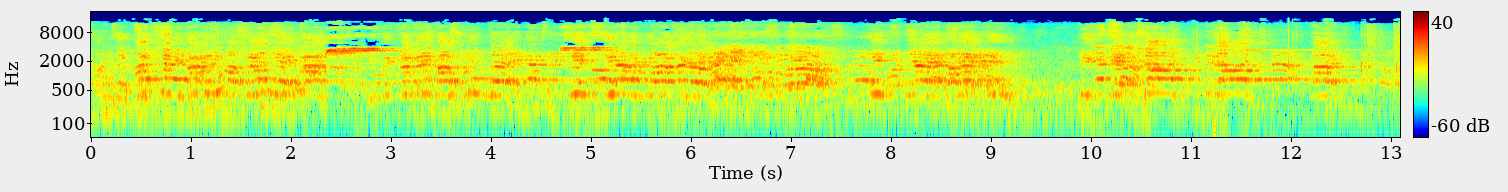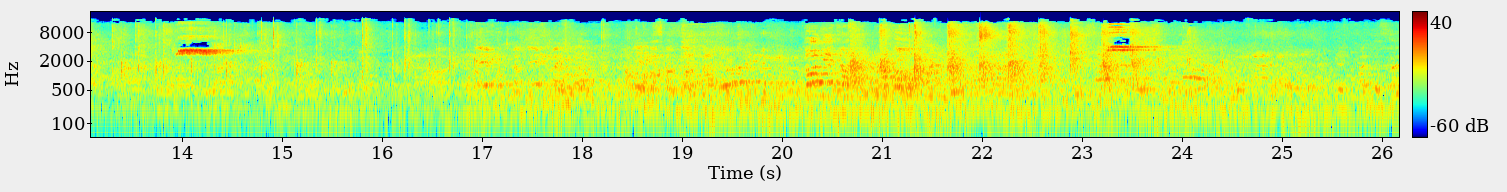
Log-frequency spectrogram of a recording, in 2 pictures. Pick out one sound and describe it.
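A crowd shouts and cheers in a large echoing hall.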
